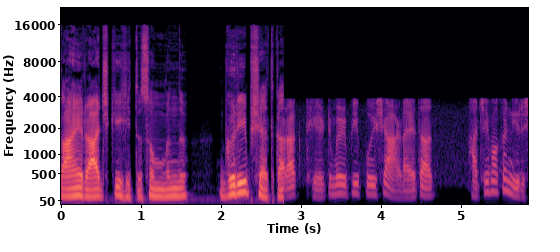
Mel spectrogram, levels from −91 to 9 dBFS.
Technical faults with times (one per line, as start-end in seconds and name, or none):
2.78-5.85 input switched to a poorer device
